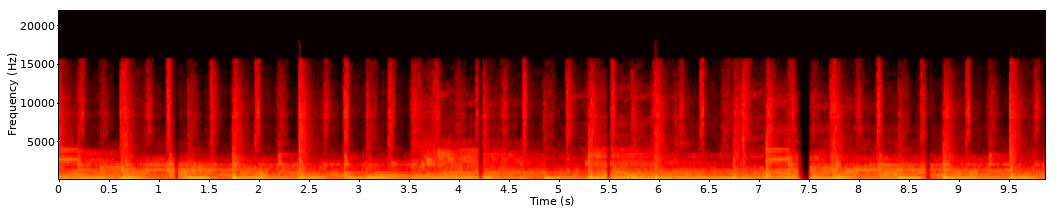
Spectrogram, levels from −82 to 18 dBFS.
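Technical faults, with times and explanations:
1.15–1.22 s, 5.48–5.54 s and 8.66–8.74 s, short concealed packet loss: about 40 ms of audio never arrived in time each time, so the receiver extended the preceding sound for 30 to 45 ms and blended back, leaving a brief smear or wobble.
4.19–4.27 s and 7.39–7.53 s, burst of packet loss: consecutive packets went missing, about 40 ms and then 120 ms, so the decoder kept continuing and fading the last sound, a held buzz or fading hiss, before jumping ahead past the lost stretch.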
